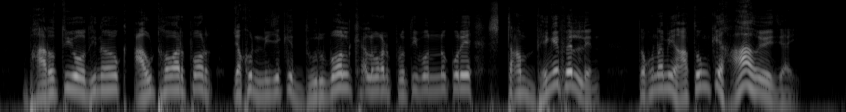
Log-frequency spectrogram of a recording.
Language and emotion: Bengali, disgusted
